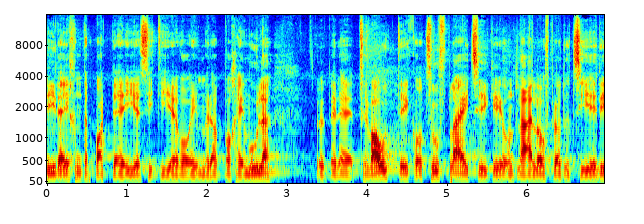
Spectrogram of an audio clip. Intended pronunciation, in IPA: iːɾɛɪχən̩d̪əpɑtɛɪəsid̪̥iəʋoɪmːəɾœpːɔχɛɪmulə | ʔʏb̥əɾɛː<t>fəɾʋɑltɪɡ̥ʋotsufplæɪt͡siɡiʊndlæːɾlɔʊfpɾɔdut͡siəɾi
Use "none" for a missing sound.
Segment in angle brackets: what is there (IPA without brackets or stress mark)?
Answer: p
